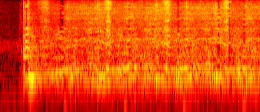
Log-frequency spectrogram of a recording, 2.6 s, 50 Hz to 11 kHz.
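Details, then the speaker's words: VW Beetle convertible parked since 1995, compression test on a cylinder reading about 50 psi: steady cranking with even pulses and a faint hiss each stroke; air escapes past a poorly threaded tester fitting, and the plug-hole threads may need chasing. "Yeah, I can hear it leaking down there. That's not a good number, but it ain't great neither. It's at 50. Might have to chase the threads on that plug hole."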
